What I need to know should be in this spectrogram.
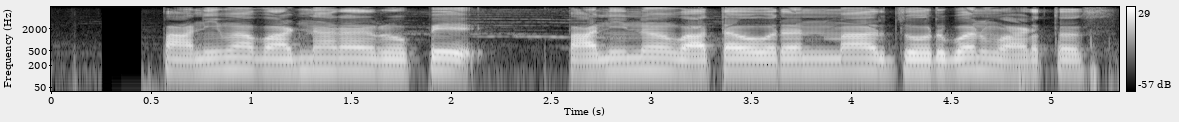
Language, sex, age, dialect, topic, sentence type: Marathi, male, 18-24, Northern Konkan, agriculture, statement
